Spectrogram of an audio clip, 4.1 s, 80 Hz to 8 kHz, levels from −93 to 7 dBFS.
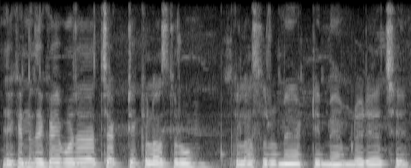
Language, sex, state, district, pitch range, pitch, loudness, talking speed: Bengali, male, West Bengal, Jalpaiguri, 150-170 Hz, 155 Hz, -14 LUFS, 190 wpm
